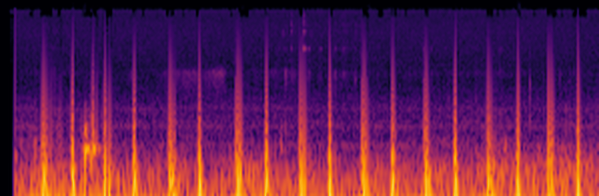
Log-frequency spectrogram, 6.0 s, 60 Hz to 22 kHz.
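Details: ASMR sleep-aid role-play recorded with a 3Dio binaural microphone, presented as listening to a character's heartbeat while she sleeps: soft, regular low thumps about 95 a minute, with a faint steady hum behind; a normal heartbeat.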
